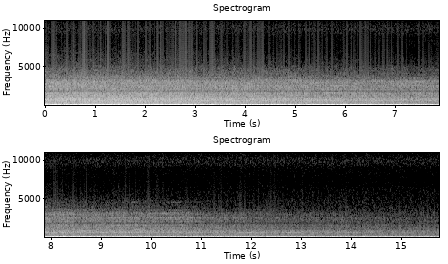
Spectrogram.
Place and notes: Uljaste tee, Sonda, Ida-Viru maakond, Estonia - Night train
Train passing by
